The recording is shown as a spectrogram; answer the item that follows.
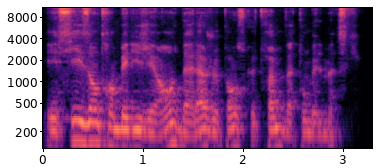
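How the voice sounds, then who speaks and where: A man with a lowish voice talks through political analysis as a studio guest. He hesitates constantly, circling back with fillers and restarts before landing his point. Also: a little fast, warm tone. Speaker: guest commentator. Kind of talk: geopolitical analysis in a talk show.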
